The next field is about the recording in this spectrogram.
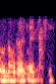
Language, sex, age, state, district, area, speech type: Bodo, male, 60+, Assam, Udalguri, urban, conversation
